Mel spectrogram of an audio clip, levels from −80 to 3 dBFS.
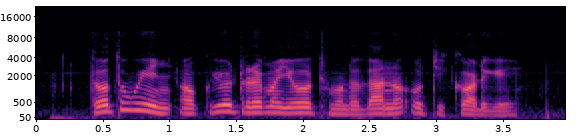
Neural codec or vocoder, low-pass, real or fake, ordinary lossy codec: vocoder, 22.05 kHz, 80 mel bands, Vocos; 9.9 kHz; fake; none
